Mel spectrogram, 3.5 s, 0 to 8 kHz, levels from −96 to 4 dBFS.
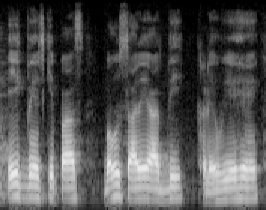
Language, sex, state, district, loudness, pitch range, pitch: Hindi, male, Uttar Pradesh, Lalitpur, -13 LUFS, 110-115 Hz, 110 Hz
